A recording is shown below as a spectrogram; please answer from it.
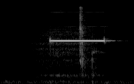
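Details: Apomorphine infusion pump being set up for a subcutaneous infusion: one clean, high beep about half a second long in a quiet room. It sounds after the blue button is released once a drop appears, meaning the tubing purge is complete and the line is ready.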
